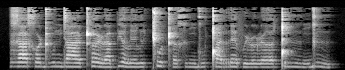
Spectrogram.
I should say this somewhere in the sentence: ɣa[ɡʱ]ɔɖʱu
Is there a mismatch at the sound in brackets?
yes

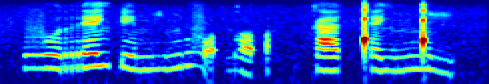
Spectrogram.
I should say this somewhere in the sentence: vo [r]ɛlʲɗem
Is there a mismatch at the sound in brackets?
no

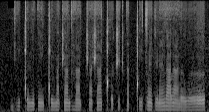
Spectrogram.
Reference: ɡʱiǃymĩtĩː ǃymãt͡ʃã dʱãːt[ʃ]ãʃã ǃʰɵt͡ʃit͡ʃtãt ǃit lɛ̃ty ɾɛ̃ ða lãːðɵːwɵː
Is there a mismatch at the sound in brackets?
yes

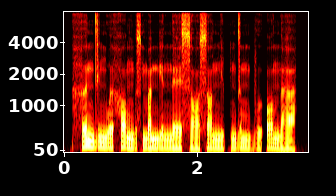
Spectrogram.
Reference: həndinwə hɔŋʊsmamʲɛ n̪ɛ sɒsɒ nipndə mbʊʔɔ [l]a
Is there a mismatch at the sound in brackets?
yes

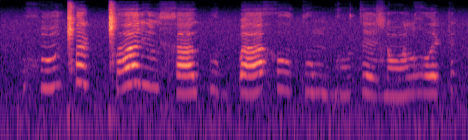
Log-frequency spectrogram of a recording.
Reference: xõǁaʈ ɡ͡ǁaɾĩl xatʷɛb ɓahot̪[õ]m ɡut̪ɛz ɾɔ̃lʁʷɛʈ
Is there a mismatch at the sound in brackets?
yes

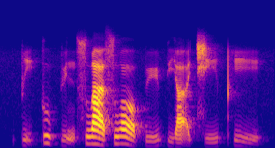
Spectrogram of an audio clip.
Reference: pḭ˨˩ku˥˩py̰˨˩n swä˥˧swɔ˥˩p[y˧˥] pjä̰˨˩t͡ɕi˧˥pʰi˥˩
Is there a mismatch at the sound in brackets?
no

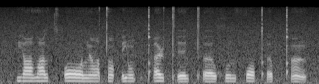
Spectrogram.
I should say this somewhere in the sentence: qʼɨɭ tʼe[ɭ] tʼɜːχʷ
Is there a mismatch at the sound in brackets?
yes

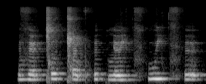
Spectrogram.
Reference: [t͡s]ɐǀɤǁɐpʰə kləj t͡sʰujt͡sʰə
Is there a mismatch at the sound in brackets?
yes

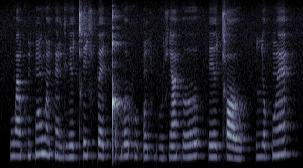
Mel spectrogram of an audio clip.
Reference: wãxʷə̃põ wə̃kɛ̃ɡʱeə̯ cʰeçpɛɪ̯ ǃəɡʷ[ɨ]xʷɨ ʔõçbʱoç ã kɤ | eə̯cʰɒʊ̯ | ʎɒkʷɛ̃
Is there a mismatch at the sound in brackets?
yes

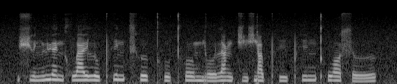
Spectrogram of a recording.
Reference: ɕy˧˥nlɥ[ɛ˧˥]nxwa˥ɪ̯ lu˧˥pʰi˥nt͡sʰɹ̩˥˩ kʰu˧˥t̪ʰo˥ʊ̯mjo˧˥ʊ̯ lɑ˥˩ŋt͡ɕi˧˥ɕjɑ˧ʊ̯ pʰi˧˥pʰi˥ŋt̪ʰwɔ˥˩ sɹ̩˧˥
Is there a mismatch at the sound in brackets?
yes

